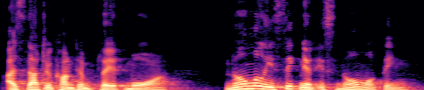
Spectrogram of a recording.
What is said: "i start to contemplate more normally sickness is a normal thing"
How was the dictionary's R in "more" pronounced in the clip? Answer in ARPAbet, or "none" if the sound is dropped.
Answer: R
